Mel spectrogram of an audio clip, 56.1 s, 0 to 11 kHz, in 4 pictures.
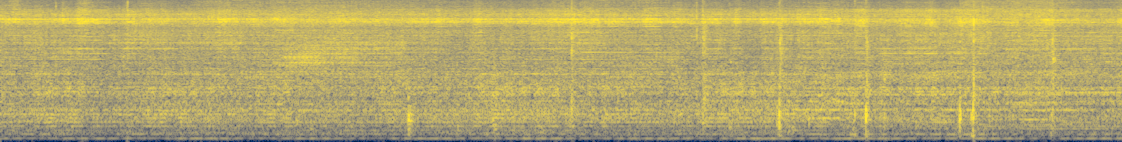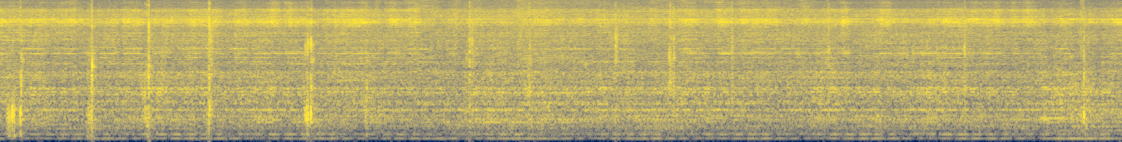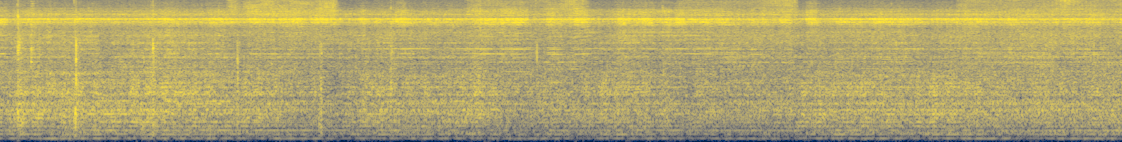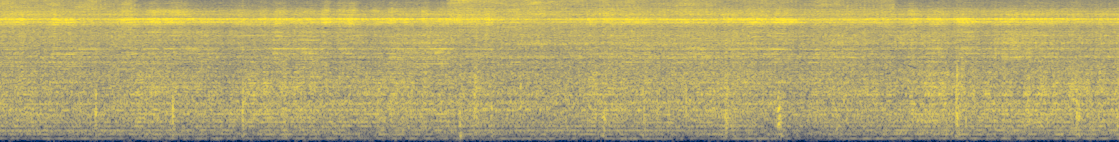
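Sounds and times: electric bench sander running: 0:00.0 - 0:56.0
knife clicks cutting wood: 0:13.0 - 0:13.3, 0:14.1 - 0:14.4, 0:15.1 - 0:16.0, 0:16.6 - 0:16.8, 0:17.8 - 0:18.0.

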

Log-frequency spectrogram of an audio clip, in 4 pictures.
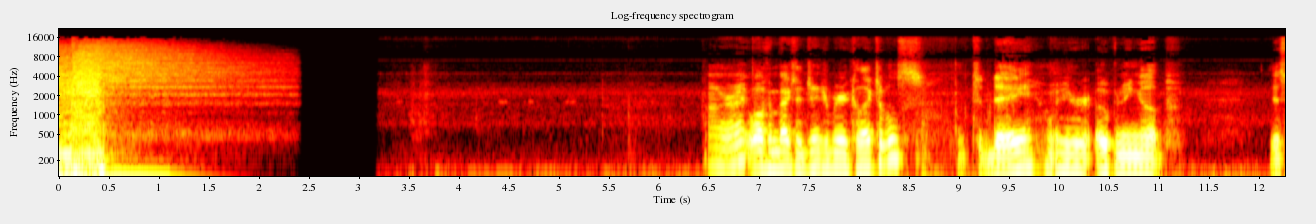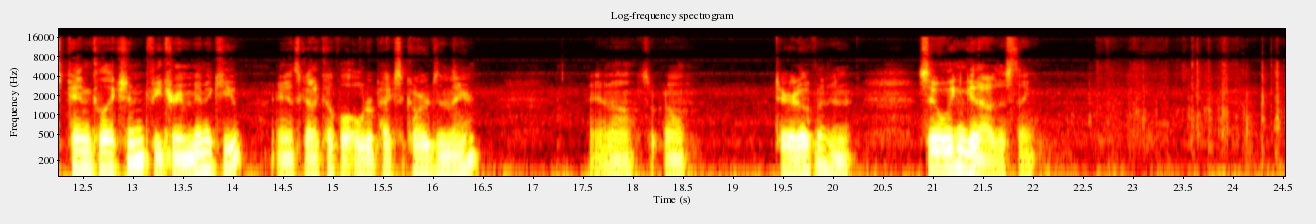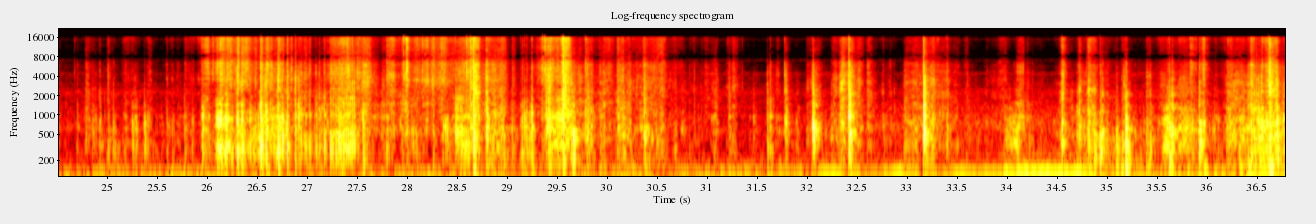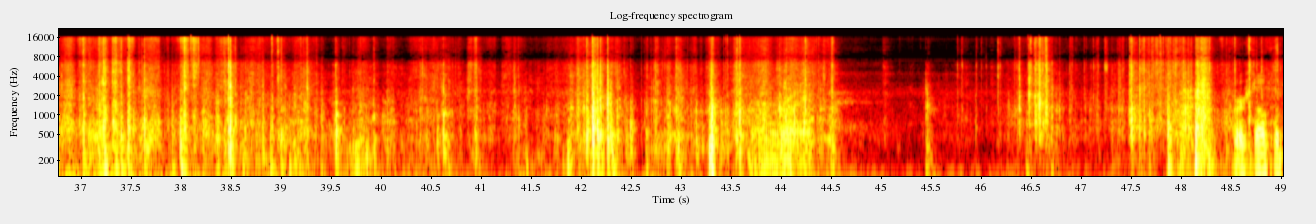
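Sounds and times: plastic packaging crinkling: 0:23.0 - 0:44.6, 0:45.6 - 0:49.0
cardboard tearing: 0:24.7 - 0:44.6, 0:45.9 - 0:49.0.

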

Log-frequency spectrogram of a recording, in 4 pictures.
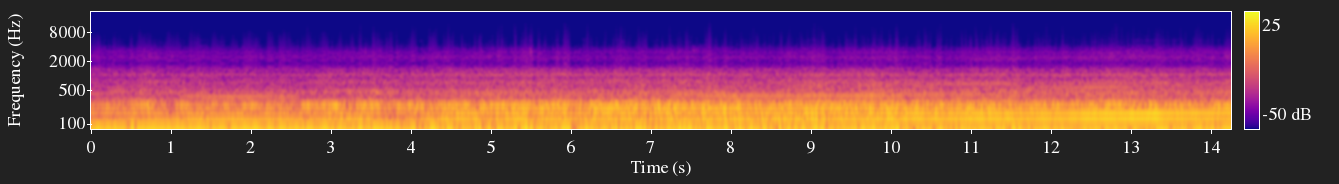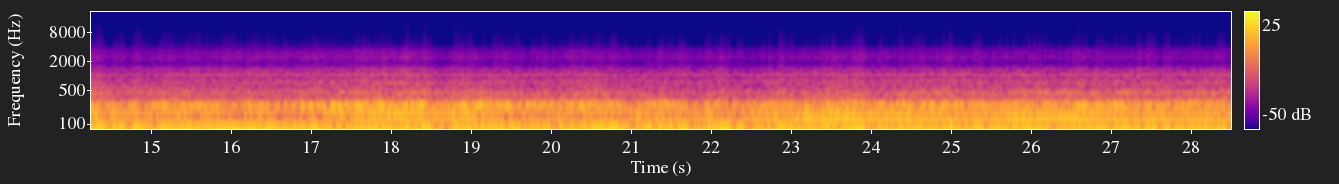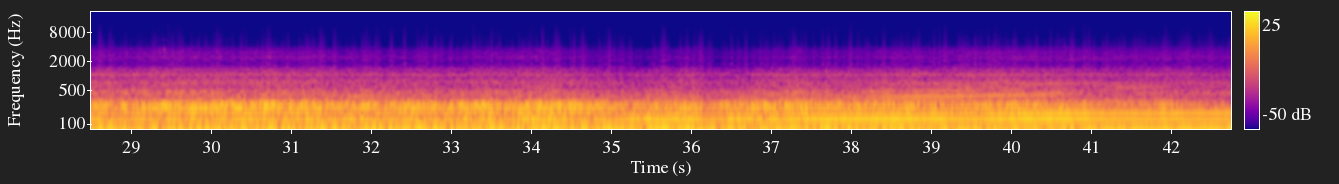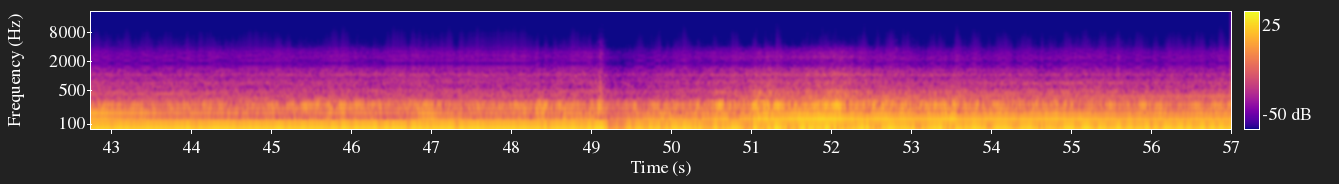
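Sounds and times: car engine hum: 0:00.0 - 0:57.0
road rumble: 0:00.0 - 0:57.0.

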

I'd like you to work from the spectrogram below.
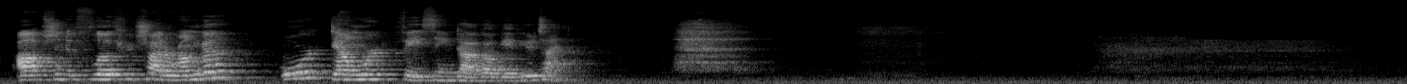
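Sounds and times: woman breathing: 0:06.1 - 0:09.9, 0:10.8 - 0:14.0.

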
